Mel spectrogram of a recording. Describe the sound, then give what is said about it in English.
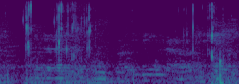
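Chewing with a few crisp, crunchy bites at irregular intervals over a low background murmur, fairly quiet overall. “I'm chewing. Though. That was a run. Hella chewing.”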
